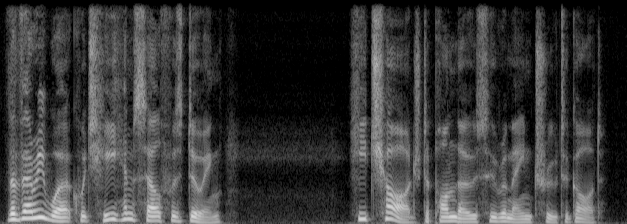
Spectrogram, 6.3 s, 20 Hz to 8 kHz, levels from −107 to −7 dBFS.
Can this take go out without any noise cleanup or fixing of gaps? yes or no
yes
